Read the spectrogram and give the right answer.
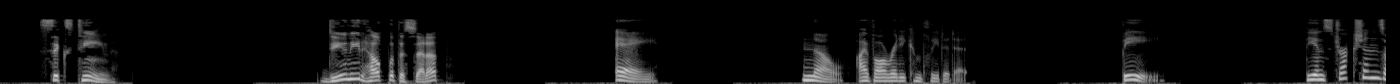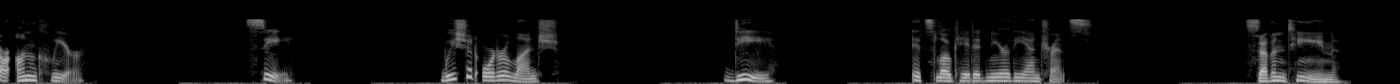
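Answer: A: No, I've already completed it.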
